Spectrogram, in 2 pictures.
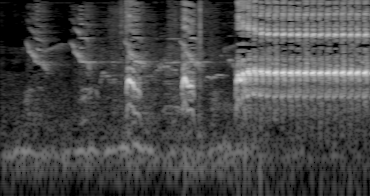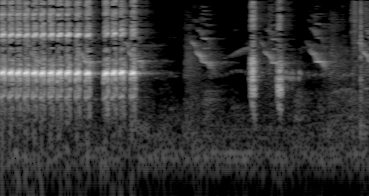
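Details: White-crested laughingthrush singing vigorously: a few sharp chirps lead into a loud, fast, steady rattle of about twenty-five ringing notes lasting nearly three seconds, then quieter scattered chirps.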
